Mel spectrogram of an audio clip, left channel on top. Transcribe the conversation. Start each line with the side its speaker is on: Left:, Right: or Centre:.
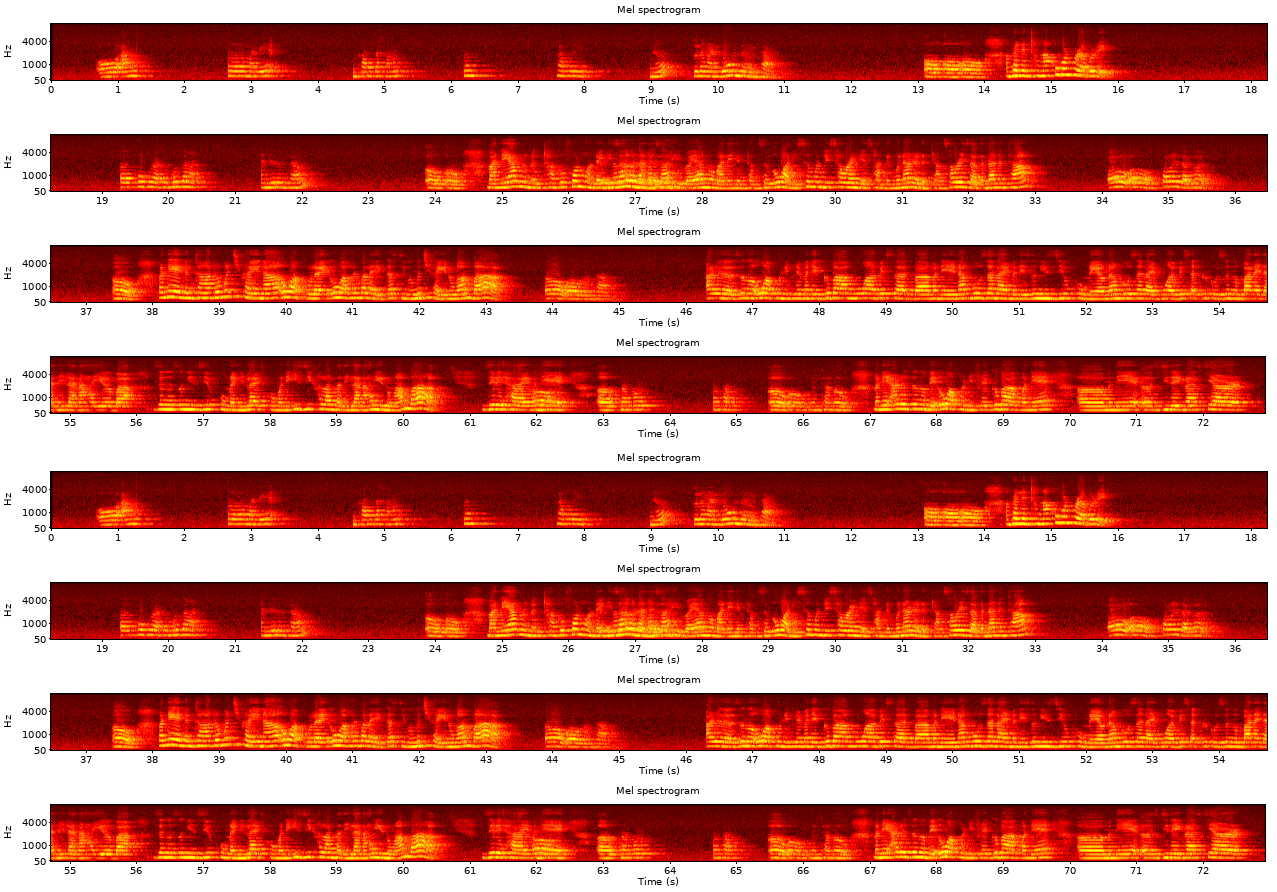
Left: अ आङो अ माने ओंखाम जाखां <unintelligible> ओरैनो गोलांनानै दं होनदों नोंथां।
Right: अ अ अ ओमफ्राय नोंथांना खबरफोरा बोरै?
Left: औ खबराथ' मोजाङानोनो नोंथां।
Right: औ औ माने आङो नोंथांखौ फन हरनायनि
Left: नोंना
Right: जाहोनानो
Left: खबरालाय माबोरै
Right: जाहैबाय
Left: नोंथां
Right: आङो माने नोंथांजों औवानि सोमोन्दै सावरायनो सानदोंमोन आरो नोंथां सावरायजागोन ना नोंथां?
Left: औ औ सावरायजागोन।
Right: औ माने नोंथाङाथ' मिथिखायोना औवाखौलाय औवा होनबालाय गास सैबो मिथिखायो नङा होमबा?
Left: औ औ नोंथां।
Right: आरो जोङो औवा फोरनिफ्राय माने गोबां मुवा बेसाद बा माने नांगौ जानाय माने जोंनि जिउ खुंनायाव नांगौ जानाय मुवा बेसादफोरखौ जोङो बानायनानै लानो हायो बा जोङो जोंनि जिउ खुंनायनि लाइफखौ माने इजि खालामनानै लानो हायो नङा होमबा? जेरैहाय माने
Left: औ
Right: ओ-
Left: नंगौ नोंथां
Right: औ औ नोंथां औ माने आरो जोङो बे औवाफोरनिफ्राय गोबां माने ओ- माने ओ- जिरायग्रा सियार।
